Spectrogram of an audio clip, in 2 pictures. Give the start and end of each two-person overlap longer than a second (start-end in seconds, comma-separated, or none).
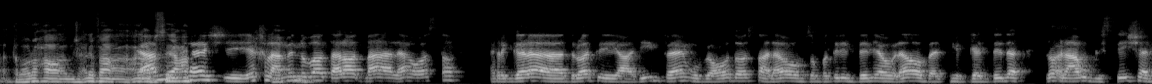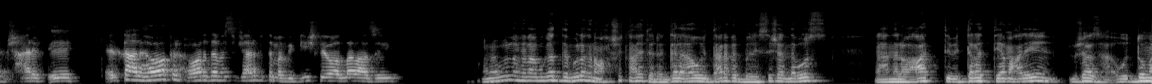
none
